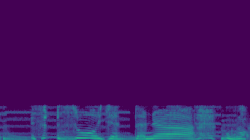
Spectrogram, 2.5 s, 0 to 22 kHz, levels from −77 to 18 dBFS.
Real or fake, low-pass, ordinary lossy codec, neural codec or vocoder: fake; 5.4 kHz; none; codec, 16 kHz, 16 kbps, FunCodec, trained on LibriTTS, 50 frames a second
